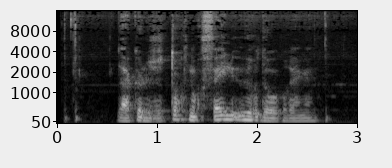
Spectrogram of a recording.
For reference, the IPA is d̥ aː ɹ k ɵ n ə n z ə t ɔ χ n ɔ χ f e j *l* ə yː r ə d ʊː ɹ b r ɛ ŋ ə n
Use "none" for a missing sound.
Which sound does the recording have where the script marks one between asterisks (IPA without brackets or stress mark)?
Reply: l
